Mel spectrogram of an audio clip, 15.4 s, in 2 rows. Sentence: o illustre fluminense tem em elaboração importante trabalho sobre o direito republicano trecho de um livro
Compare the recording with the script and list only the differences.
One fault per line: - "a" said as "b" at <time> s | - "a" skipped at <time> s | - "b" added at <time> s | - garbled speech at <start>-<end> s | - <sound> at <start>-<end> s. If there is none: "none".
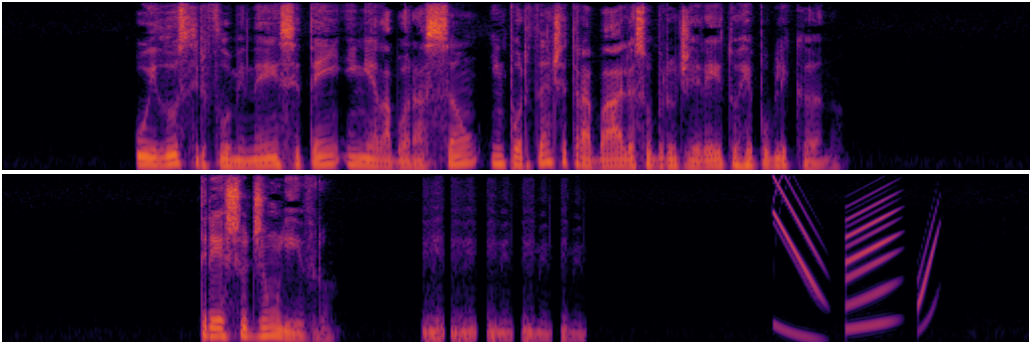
- laugh at 10.9-12.1 s
- chirp at 13.5-14.8 s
